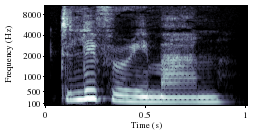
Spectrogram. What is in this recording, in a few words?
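"deliveryman", British English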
